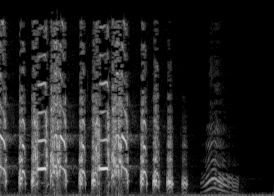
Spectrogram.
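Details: Female grey francolin giving a fast series of loud, rasping notes that shorten and fade toward the end. The series closes with a softer, arched, rising-then-falling note over a low background hum.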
